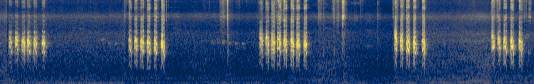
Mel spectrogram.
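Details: Female sooty-headed bulbul calling to stir a male: repeated short bursts of fast, harsh rattled notes, five separate runs with pauses between, plus a faint isolated click.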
